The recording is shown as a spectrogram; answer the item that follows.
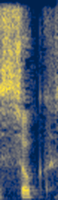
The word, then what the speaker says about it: Shuk: Um, no, I mean, it, so Shuk is actually a market um, in Hebrew. It's uh, in, in um, Arabic, it's a suk, so it's spelt differently.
